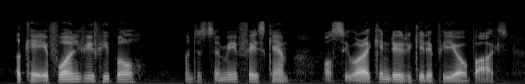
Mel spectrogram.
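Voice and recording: The passage is read aloud in a natural voice.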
